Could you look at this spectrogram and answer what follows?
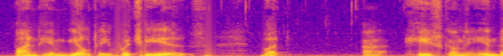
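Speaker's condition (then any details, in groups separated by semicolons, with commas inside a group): Parkinson's; tremors as early symptom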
